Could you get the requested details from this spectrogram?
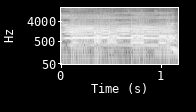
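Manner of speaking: shrieking, very high-pitched spooky scream. Showing how a spooky story would be told around a campfire: put-on spooky campfire scream. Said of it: "if I'd be telling this around a campfire, I'd be like".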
